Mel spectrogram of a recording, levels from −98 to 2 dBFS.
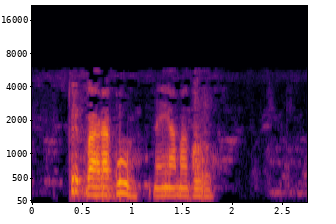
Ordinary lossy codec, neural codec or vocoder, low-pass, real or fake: MP3, 24 kbps; vocoder, 44.1 kHz, 80 mel bands, Vocos; 7.2 kHz; fake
